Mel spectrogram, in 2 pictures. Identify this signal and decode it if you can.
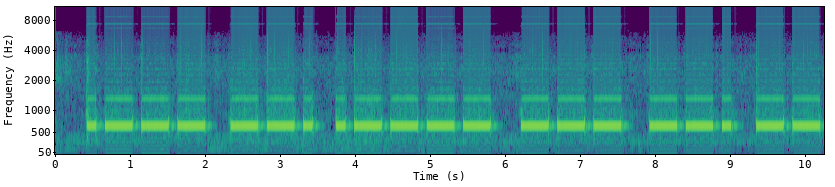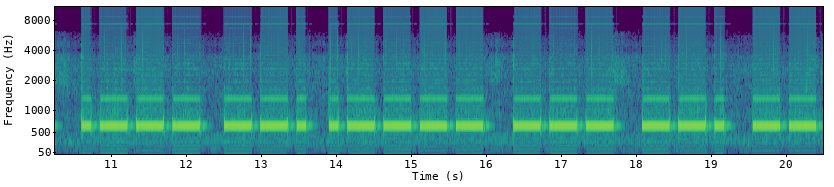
Morse code, heard as a keyed tone, about 10 wpm, 650 Hz. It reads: JG1OGM JG1OGM
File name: jh8cbh / 2019cw / sp10- w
